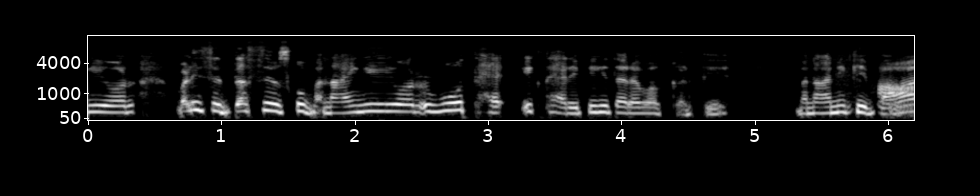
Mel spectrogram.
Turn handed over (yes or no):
no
